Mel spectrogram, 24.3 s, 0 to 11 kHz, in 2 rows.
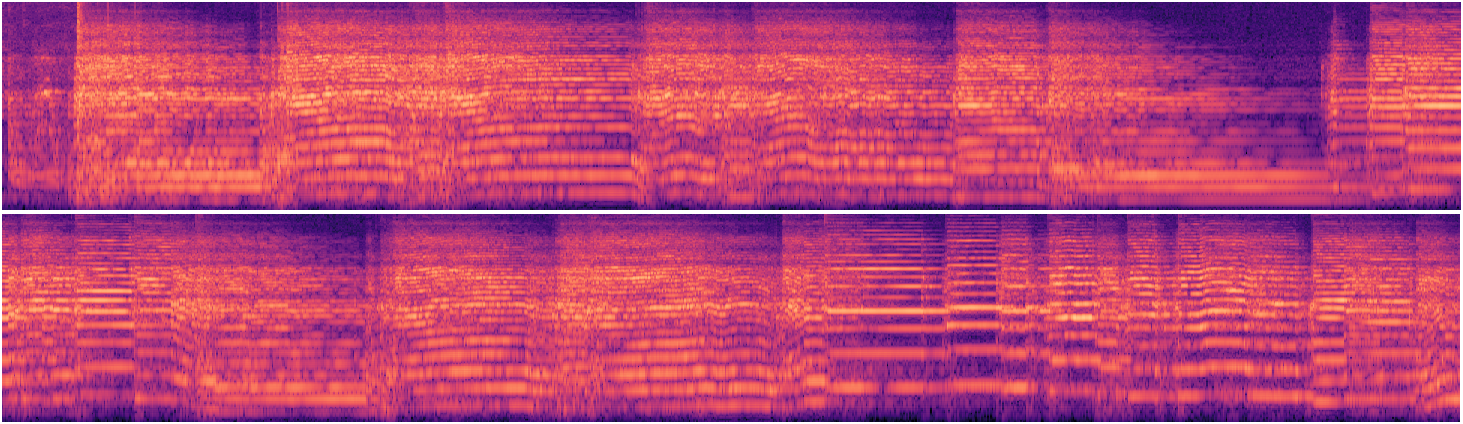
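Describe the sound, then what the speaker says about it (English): A 2012 Gibson Firebird 70's Tribute electric guitar, heavily distorted, plays sustained chords and sliding notes, loud and continuous, with a gritty, saturated tone throughout. "let's try some distortion"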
